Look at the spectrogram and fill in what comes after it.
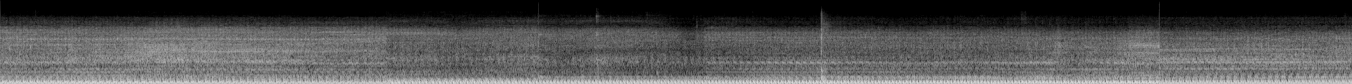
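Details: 1985 Kubota T1600 diesel garden tractor, 290 hours, after hydrostatic transaxle repair: steady low diesel chug, even beat, no grinding, clunking or whine from drive; normal hydrostatic drive operation, repair seems to work.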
